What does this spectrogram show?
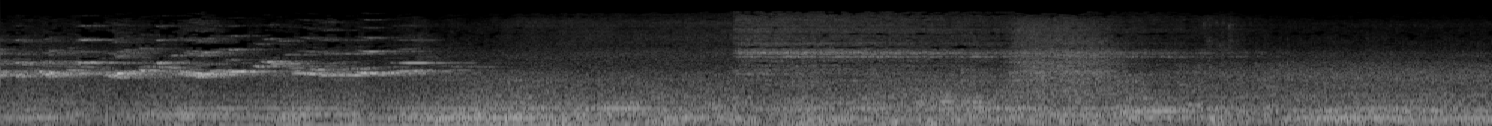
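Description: Train wheels squealing on the rails, a high wavering squeal for the first two seconds, over the steady electric hum of the train. A hiss comes in about halfway through.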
